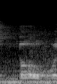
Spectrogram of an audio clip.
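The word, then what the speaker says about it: Boulware: Yeah, spell It's Bowler is how it Bowler.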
